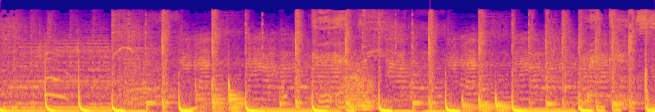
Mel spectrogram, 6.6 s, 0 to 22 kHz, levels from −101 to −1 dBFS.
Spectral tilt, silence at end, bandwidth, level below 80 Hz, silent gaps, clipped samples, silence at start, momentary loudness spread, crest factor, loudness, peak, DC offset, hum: -5.5 dB/octave; 0 s; 15.5 kHz; -12 dBFS; none; under 0.1%; 0 s; 4 LU; 10 dB; -12 LUFS; 0 dBFS; under 0.1%; none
